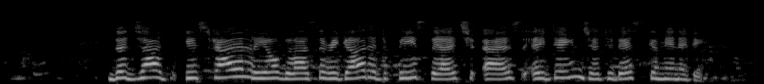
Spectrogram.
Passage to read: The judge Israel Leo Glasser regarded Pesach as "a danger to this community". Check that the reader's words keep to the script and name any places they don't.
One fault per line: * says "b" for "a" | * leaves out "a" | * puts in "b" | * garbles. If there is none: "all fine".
all fine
